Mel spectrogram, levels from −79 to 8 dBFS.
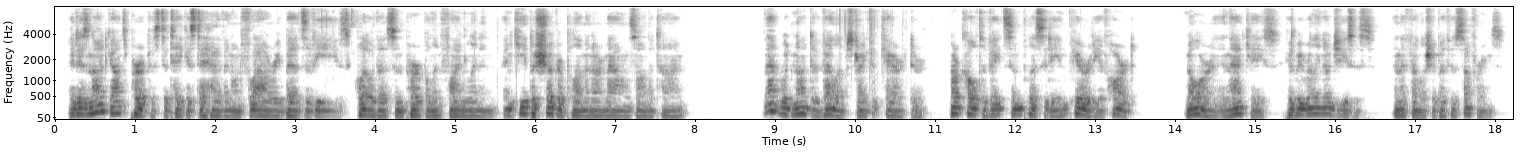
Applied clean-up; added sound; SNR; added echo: neural mask model DeepFilterNet 3.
